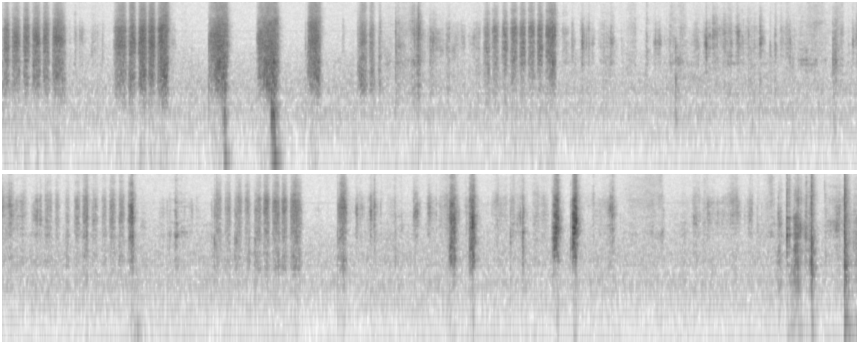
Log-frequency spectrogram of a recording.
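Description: Sanding the sprue nubs off small plastic model-kit parts: bursts of quick, hissing rasping strokes, each lasting up to about a second, with short pauses between.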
